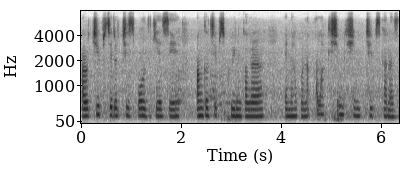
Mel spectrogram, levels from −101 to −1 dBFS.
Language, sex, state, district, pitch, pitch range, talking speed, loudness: Nagamese, female, Nagaland, Dimapur, 190 Hz, 185-200 Hz, 180 wpm, -19 LUFS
